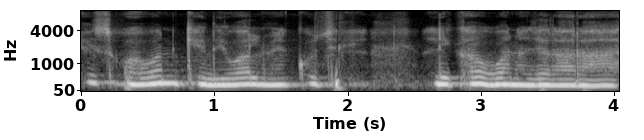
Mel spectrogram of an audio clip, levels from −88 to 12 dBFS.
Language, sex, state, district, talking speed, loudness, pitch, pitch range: Hindi, male, Jharkhand, Ranchi, 180 wpm, -10 LUFS, 195 Hz, 180-215 Hz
